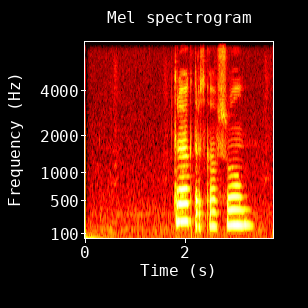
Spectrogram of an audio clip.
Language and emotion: Russian, sad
